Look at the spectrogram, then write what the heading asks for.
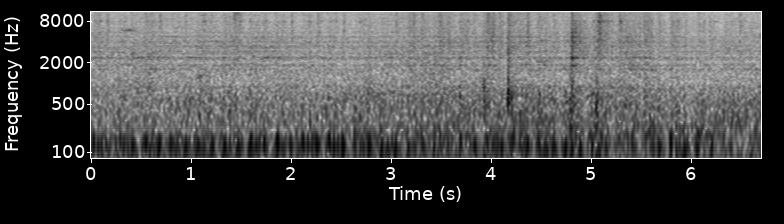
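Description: Passenger train running slowly through a station, heard from outside the coach's side: the steady noise of the wheels on the rails with a low hum, and a couple of sharp clicks about four and five seconds in.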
